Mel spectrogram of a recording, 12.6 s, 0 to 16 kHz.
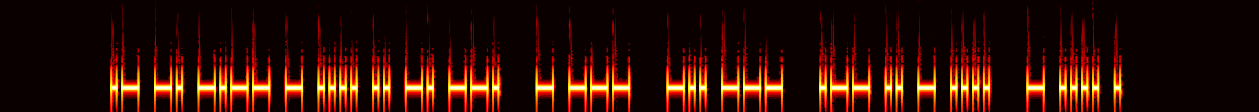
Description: Morse code, heard as a keyed tone, about 22 wpm, 700 Hz. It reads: ANYTHING TO DO WITH THE
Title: Sets of 5 Words Encore 22wpm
